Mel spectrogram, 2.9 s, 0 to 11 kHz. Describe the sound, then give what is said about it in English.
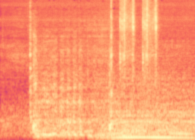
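A Nissan Almira's engine cranks and catches with a sharp click, then settles into a steady low rumble that builds as the car pulls away, heading east on Enway Road at 6 p.m., with a few brief whirring bursts on top. No one speaks. “We're off. Going east on Enway Road.”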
